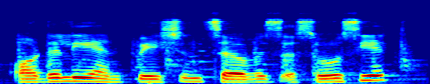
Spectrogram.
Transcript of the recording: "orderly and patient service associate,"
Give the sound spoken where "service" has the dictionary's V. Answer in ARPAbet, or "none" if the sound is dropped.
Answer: V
